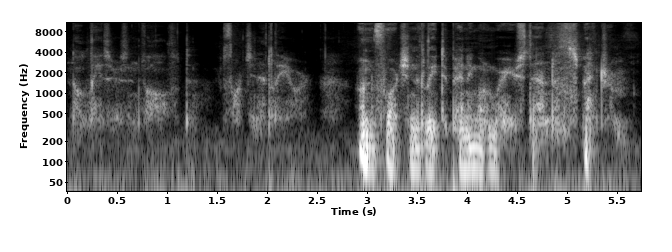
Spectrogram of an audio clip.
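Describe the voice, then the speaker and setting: A man softly explaining spa treatments in an ASMR roleplay, whispery and breathy, with a gentle, reassuring, attentive manner. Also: rumbling low, wildly swooping pitch, a little fast. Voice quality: whispery, breathy, soft-spoken.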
